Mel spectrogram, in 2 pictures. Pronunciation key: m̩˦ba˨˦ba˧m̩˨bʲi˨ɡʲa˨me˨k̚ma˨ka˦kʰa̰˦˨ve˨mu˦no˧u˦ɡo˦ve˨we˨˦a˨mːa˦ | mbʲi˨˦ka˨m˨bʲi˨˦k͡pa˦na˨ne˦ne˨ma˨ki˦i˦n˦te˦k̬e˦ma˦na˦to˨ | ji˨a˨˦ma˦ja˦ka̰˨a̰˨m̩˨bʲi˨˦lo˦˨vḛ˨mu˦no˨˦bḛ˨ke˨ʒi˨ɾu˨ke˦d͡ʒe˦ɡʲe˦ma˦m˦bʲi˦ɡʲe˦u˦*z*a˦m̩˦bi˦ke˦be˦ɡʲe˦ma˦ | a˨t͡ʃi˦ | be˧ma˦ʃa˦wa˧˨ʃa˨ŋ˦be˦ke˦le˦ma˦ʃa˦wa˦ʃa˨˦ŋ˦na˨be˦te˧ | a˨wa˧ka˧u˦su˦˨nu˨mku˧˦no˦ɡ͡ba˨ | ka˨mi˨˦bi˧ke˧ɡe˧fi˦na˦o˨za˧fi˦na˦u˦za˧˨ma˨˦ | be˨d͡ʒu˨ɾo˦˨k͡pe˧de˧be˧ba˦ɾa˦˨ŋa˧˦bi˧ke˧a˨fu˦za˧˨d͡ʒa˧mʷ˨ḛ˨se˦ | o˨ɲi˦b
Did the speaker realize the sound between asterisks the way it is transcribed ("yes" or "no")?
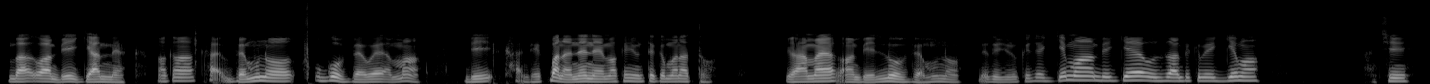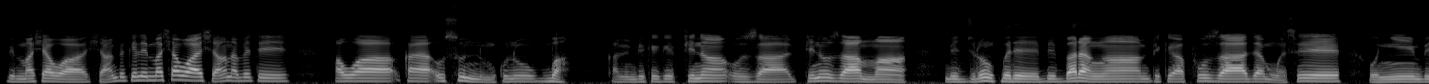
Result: yes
